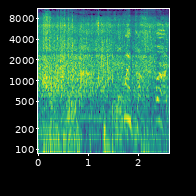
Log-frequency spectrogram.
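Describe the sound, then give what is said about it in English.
A loud splash as someone plunges fully clothed into a swimming pool, with a satchel on and a phone in his pocket, followed by churning, sloshing water, with excited voices shouting over the commotion. “Nigga skydived into that pool.”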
